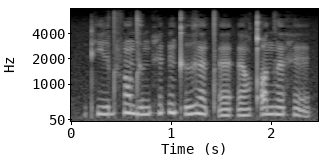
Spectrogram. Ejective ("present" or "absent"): present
